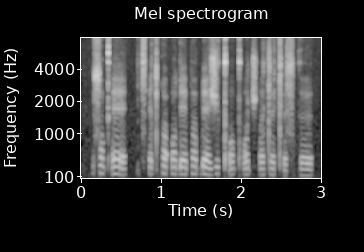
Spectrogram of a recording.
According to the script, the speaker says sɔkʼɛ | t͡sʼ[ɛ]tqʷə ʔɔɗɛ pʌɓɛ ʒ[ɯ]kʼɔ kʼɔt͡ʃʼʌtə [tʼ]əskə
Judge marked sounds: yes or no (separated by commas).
yes, no, yes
